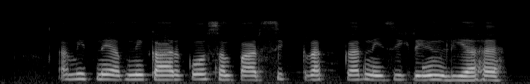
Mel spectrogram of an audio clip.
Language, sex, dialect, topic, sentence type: Hindi, female, Marwari Dhudhari, banking, statement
